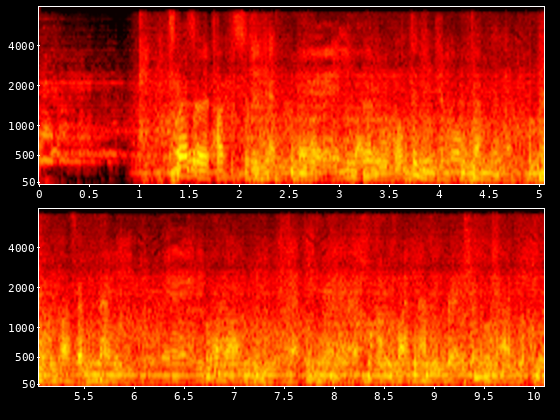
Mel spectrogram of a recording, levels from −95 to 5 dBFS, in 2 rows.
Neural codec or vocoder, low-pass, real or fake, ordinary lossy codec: codec, 16 kHz in and 24 kHz out, 0.6 kbps, FireRedTTS-2 codec; 7.2 kHz; fake; AAC, 48 kbps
